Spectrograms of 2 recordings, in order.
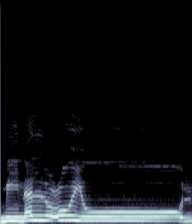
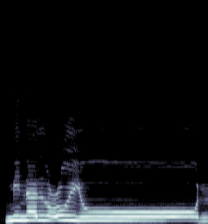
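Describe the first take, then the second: Both takes have the same delivery.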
